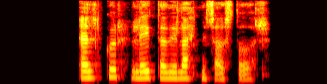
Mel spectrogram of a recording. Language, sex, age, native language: Icelandic, female, 50-59, Icelandic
